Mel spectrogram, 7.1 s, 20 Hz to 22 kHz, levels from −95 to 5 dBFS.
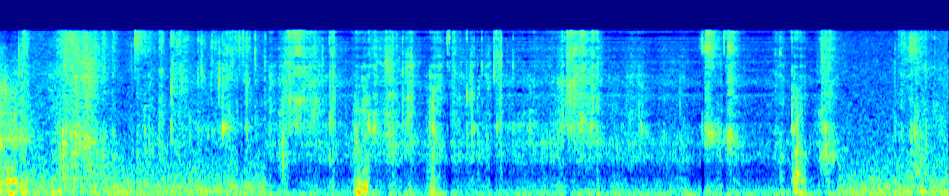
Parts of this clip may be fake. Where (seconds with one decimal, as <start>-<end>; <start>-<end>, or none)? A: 2.0-6.3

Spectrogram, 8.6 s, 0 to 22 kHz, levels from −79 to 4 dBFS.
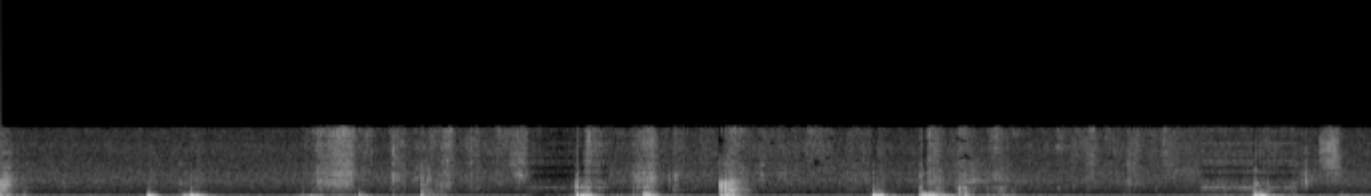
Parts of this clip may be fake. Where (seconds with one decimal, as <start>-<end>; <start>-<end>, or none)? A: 3.3-3.8; 7.5-8.1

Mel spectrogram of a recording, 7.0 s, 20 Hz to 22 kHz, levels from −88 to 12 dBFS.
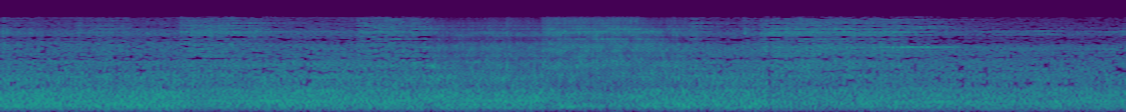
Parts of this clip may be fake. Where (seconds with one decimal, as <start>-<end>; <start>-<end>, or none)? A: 2.7-4.3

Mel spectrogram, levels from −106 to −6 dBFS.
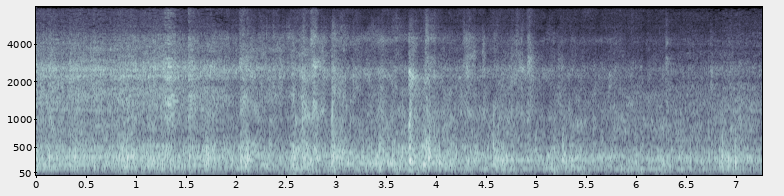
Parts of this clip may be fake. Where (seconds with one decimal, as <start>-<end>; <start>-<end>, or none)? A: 1.9-6.3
